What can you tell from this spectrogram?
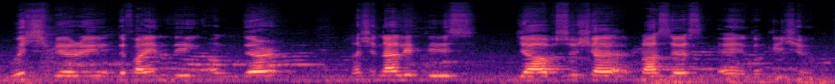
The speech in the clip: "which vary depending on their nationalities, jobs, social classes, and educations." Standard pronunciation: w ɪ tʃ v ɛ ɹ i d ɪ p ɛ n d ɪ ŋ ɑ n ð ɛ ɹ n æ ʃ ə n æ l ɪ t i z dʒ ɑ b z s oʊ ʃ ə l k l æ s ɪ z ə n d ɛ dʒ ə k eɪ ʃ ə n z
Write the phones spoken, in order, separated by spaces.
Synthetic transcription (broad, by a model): w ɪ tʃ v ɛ ɹ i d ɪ f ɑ n d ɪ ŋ ɑ n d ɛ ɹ n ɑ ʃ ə n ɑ l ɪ t i s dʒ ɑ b s oʊ ʃ ə l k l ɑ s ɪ s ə n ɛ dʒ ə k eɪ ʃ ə n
